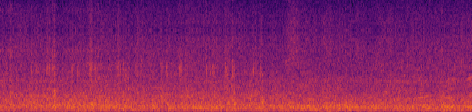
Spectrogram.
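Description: Steady steam-like hissing from a live steam model railway as a train runs past on the track, with a few faint clicks from the running gear about a second in.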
